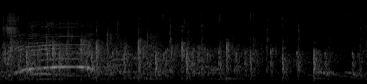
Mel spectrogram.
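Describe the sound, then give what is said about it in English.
A crowd erupts in loud applause mixed with shouting and cheering voices giving praise to God, the clapping dense and sustained before gradually thinning out toward the end. “Well, you ought to give God a loud shout of praise that He sent His Son to die for your sins.”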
